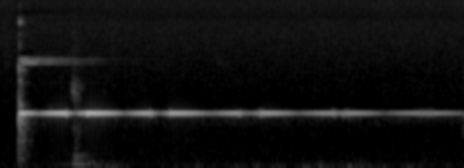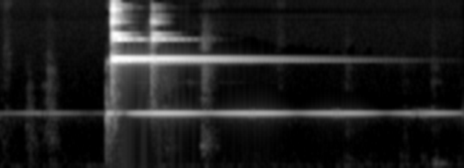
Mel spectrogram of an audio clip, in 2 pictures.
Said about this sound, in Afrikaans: Het is een beetje vol moeite, die klok.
